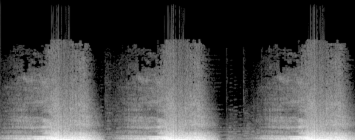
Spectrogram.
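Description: A lion roaring three times, each roar about a second and a half long, swelling and then falling in pitch.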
